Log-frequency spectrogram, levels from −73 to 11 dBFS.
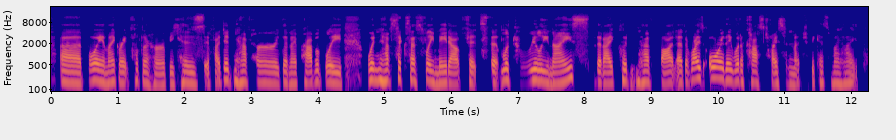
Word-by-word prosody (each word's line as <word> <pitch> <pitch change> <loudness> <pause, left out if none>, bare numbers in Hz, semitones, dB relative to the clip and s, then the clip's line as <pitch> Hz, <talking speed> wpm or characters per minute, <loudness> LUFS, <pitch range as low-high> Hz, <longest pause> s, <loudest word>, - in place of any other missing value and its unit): uh, 155 -3 +5
boy, 180 +2 +4
am 155 -1 0
I 160 - +2
grateful 155 +3 -3
to 155 - -2
her 135 0 -3
because 145 0 -3
if 140 - -3
I - - +1
didn't 175 -3 -1
have 165 +1 0
her, 155 -2 0
then 155 -2 -2
I 145 - 0
probably 155 -2 +2 0.4
wouldn't 180 0 +3
have 175 -1 +1
successfully 180 -3 0
made 150 +2 +1
outfits 140 -1 0
that - - +1
looked 180 0 +1 0.2
really 175 -1 +3
nice 155 +8 +1
that 160 - +2
I 150 0 +4
couldn't 170 -3 -3
have 165 -2 0
bought 150 0 +3
otherwise, 185 +6 +3
or 210 -1 +5
they 180 -1 +2
woulda 170 0 0
cost 160 -3 -2
twice 145 0 -1
as 140 - -9
much 130 - -7
because 150 0 -9
my 150 0 -5
height. 145 +1 -6
155 Hz, 200 wpm, -23 LUFS, 150-175 Hz, 0.4 s, uh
